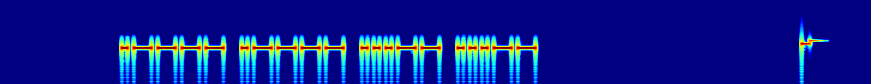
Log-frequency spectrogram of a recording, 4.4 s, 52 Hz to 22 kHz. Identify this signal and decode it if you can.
Morse code, heard as a keyed tone, about 40 wpm, 700 Hz. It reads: 1133
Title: Numbers - Contest Style - 4-Digit 40wpm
